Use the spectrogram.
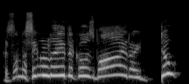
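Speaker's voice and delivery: very high, loud mock-indignant voice; hammed-up squeaky impersonation; Dorit. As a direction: caricature her, piling on the emphasis. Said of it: "And Dorit's like".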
